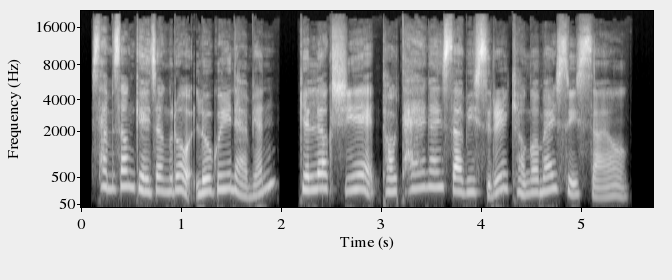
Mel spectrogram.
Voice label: samsung account, ko; Samsung Galaxy S10; SuwScriptPlayer

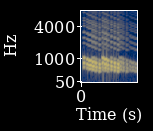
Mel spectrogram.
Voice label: lady clear; Samsung SGH-i617 BlackJack II

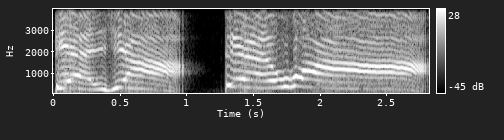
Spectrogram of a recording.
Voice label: Man Voice; Innostream INNO 55

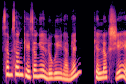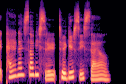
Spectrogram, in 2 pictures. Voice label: samsung account, ko; Samsung Galaxy S10; SuwScriptPlayer

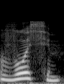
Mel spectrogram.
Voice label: "0", Russian Human Voice Tone

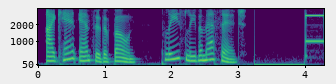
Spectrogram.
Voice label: English Answer, Voice Memo

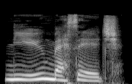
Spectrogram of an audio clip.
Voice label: New Message (UK), voice

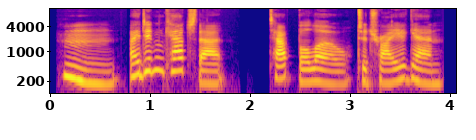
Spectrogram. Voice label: wake up error en us; Samsung Galaxy S10; Bixby

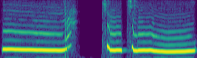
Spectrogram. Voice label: Woman Voice; Innostream INNO 55

